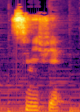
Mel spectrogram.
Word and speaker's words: signifié: フランス語の発音はシニフィアン、シニフィエ。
